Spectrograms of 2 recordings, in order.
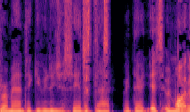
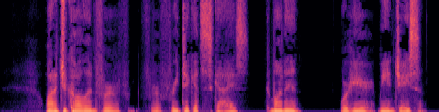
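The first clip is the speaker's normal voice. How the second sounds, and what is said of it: Announcer-style radio voice. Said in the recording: “That's the radio voice”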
